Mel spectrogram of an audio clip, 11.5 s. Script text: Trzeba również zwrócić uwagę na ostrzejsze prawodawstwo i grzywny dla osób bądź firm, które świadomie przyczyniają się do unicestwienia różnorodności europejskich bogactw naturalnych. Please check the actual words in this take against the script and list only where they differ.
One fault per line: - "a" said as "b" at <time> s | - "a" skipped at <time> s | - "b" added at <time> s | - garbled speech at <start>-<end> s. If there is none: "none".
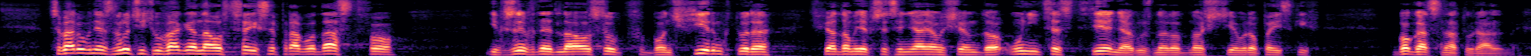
none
